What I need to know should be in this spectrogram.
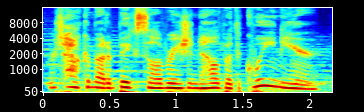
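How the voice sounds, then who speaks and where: A woman's voice: medium pitch, rapid-fire, a little mellow, faint music behind, pitched above the performer's own voice, natural voice. A woman voicing a brash, impatient young male reporter who scolds and hurries people along.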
